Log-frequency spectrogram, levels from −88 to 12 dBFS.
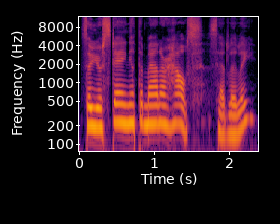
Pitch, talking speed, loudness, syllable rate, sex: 205 Hz, 225 wpm, -17 LUFS, 5.5 syllables/s, female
